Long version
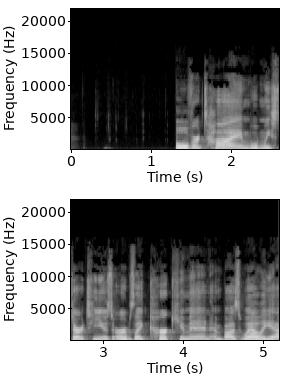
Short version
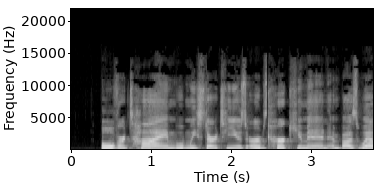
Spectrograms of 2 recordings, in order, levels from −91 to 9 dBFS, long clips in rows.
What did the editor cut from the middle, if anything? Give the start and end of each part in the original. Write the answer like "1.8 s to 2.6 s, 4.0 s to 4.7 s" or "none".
3.4 s to 3.6 s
